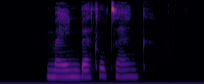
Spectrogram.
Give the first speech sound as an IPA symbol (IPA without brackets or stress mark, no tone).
m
